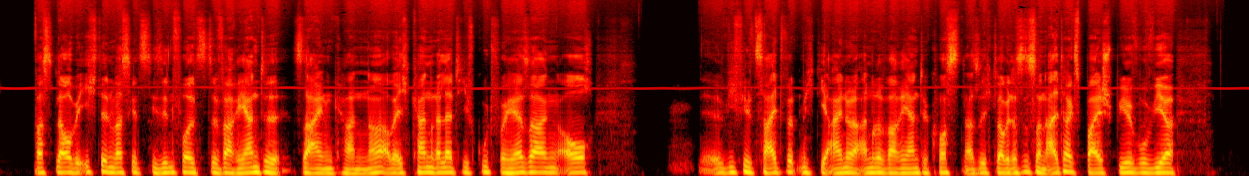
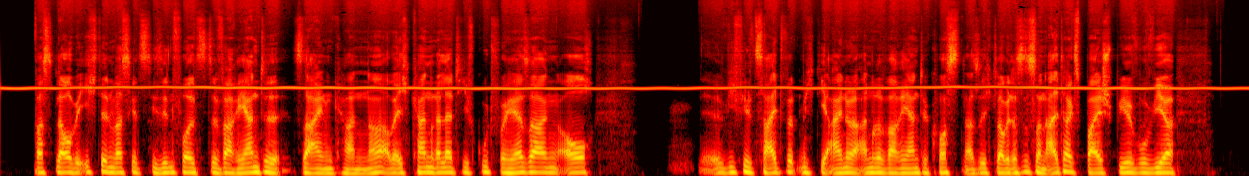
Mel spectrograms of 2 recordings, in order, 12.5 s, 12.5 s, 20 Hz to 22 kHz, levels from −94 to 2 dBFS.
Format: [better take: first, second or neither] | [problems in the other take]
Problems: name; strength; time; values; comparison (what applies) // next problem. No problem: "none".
first | high-pitched whine; loud; throughout; 3 kHz, 8 dB below the speech; faint in the first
